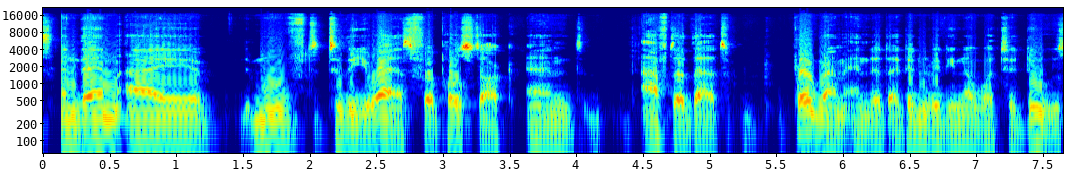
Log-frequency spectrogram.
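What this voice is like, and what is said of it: Faded German accent. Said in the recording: “my accent is German, though it has been fading the last few years”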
